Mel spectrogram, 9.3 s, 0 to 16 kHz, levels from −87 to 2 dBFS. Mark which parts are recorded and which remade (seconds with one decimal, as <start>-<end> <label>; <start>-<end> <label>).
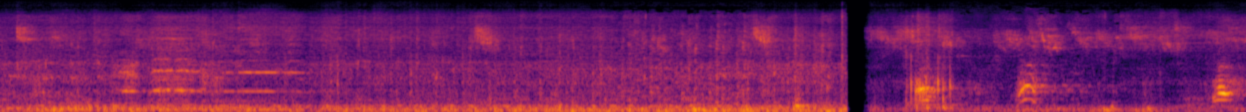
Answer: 0.0-4.6 remade; 4.6-5.6 recorded; 5.6-7.2 remade; 7.2-8.4 recorded; 8.4-9.3 remade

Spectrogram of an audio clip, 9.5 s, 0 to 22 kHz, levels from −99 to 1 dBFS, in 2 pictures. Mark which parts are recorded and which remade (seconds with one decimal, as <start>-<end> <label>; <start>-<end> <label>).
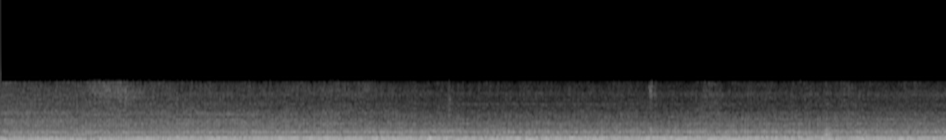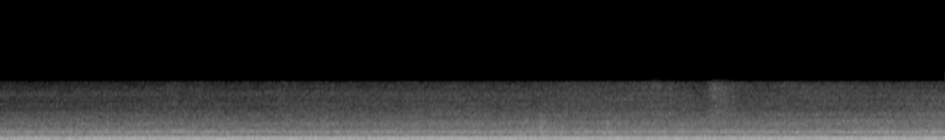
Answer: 0.0-4.4 remade; 4.4-9.5 recorded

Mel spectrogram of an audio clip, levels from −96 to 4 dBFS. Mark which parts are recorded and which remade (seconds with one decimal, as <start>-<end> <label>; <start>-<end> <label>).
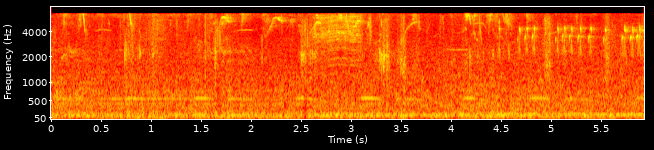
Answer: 0.0-5.9 recorded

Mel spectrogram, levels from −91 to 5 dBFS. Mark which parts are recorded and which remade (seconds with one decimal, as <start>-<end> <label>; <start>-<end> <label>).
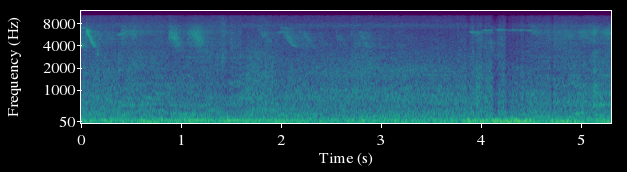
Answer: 0.0-0.4 recorded; 0.4-1.6 remade; 1.6-4.5 recorded; 4.5-5.3 remade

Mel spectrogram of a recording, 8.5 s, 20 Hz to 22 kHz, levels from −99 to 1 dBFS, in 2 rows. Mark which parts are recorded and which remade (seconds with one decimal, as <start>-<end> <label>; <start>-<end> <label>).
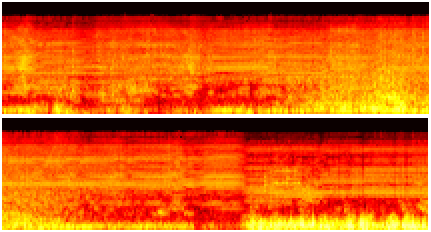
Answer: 0.0-0.9 recorded; 0.9-2.1 remade; 2.1-8.5 recorded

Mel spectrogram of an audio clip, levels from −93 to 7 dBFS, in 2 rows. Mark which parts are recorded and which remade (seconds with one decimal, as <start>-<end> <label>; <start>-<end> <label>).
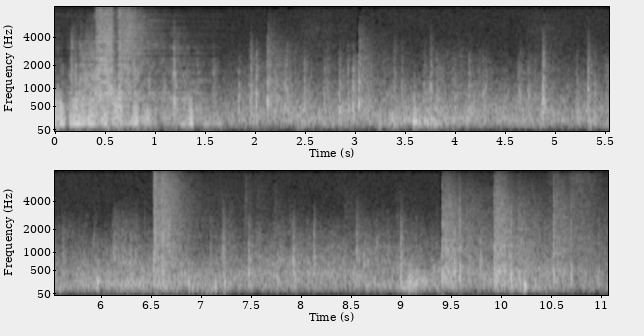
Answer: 0.0-1.7 remade; 1.7-11.1 recorded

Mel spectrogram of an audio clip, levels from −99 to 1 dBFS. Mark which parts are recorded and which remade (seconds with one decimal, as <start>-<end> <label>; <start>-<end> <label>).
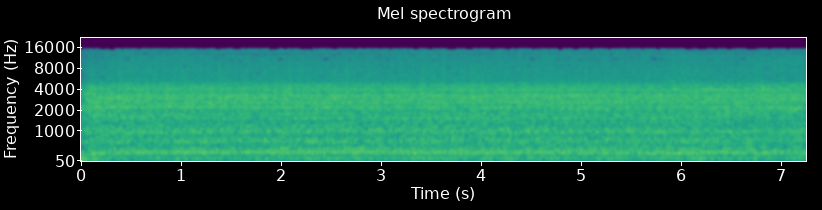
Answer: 0.0-5.9 recorded; 5.9-7.3 remade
